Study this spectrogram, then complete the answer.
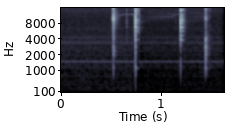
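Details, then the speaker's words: Night Owl night vision monocular with image intensifier tube, powered on: four sharp dry snaps in under a second over a faint hiss, high-voltage arcing breakdown inside near the top of the voltage multiplier. "well let's see if we see any art breakdown on the inside no polite for some sparks oh yeah I hear it's quite nasty oh"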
